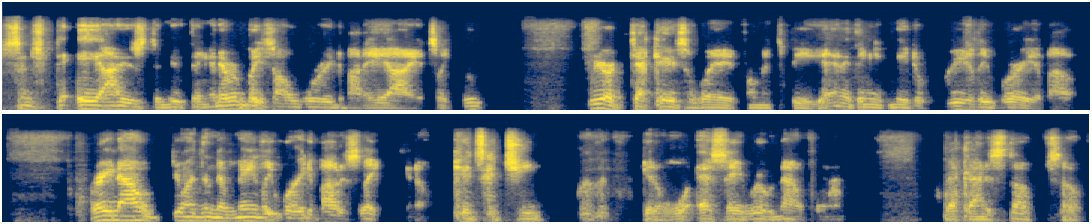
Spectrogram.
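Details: Adult male laryngectomee with no larynx, wearing an HME (heat and moisture exchanger) on his stoma; laryngectomy voice.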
